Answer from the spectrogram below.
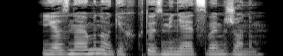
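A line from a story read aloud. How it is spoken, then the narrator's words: Plain. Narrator (Russian): сказал он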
